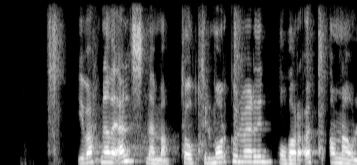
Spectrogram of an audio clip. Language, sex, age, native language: Icelandic, female, 40-49, Icelandic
